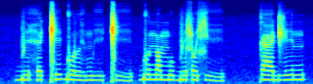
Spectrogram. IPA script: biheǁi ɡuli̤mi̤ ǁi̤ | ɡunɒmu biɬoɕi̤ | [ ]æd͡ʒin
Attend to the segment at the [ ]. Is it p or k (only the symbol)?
k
